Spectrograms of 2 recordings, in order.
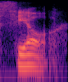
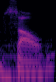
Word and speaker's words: Seoul: I thought it was Seoul. No, Seoul. It's just Seoul. Seoul. Yeah, the E is silent.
